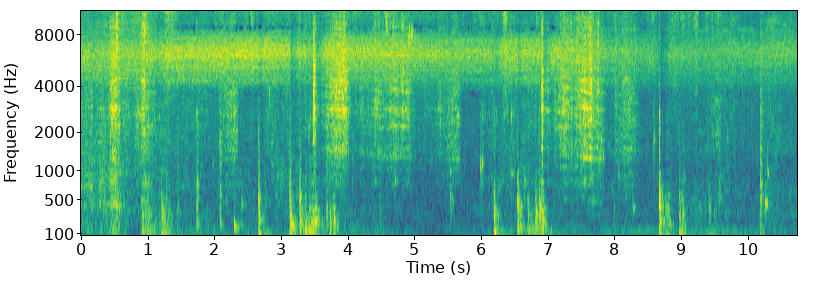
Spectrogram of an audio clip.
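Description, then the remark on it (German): A wooden dugout canoe dragged by hand by Indigenous people over the sandy bed of a shallow river, outboard motor switched off, with irregular bursts of gritty, low thuds and scrapes against a steady background hiss. “Der Fluss ist an manchen Stellen so seicht, dass der Außenbordmotor ausgeschaltet wird und die Indigenas ihren Einbaum von Hand über den sandigen Untergrund ziehen”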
